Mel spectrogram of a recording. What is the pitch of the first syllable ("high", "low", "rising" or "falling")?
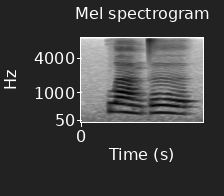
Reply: low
